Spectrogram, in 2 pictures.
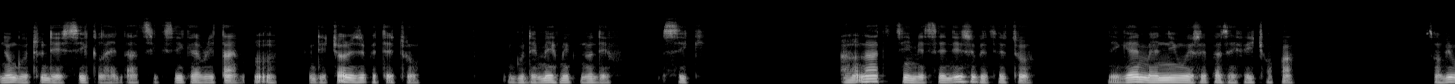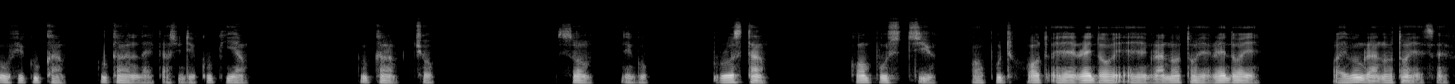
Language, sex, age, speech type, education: Nigerian Pidgin, male, 30-45, spontaneous, tertiary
